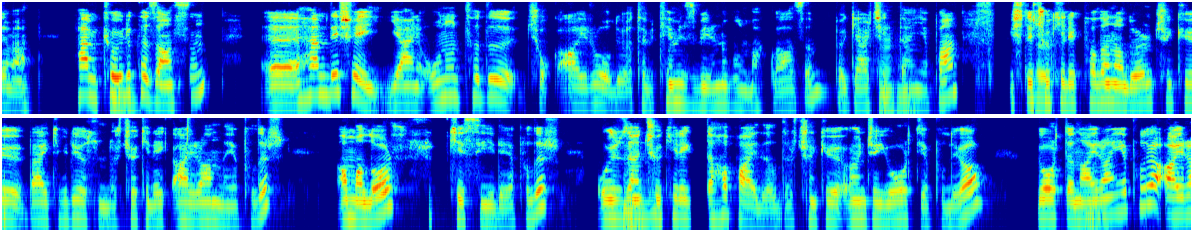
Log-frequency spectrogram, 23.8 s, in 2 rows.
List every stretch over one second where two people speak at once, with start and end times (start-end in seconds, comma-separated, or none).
none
